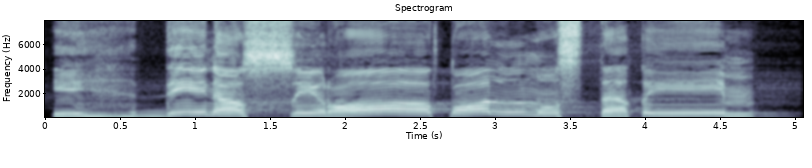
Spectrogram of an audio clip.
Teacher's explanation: dengan bunyinya ih mustaqim maka bilaana kita perhatikan pembaca telah mengubah huruf ha yang sepatutnya dibaca dengan pangkal halkum tetapi pembaca telah menukar huruf ha kepada huruf ha yang dibaca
